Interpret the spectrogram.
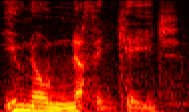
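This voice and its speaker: A man's voice: low voice, very animated, takes it slowly, darkish tone, heavily acted. An actor playing a stern, proud swordsman of a fallen clan in a video game, terse and earnest. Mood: guarded. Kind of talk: video game cutscene acting.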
